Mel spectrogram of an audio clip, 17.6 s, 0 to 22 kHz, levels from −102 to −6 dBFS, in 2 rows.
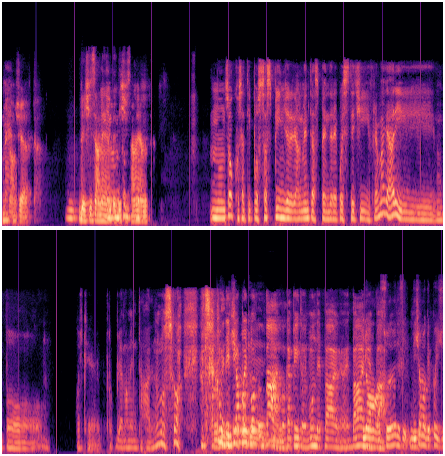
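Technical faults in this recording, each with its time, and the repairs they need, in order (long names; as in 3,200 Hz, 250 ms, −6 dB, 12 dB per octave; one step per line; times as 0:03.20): scratch tick 78 rpm −18 dBFS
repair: click removal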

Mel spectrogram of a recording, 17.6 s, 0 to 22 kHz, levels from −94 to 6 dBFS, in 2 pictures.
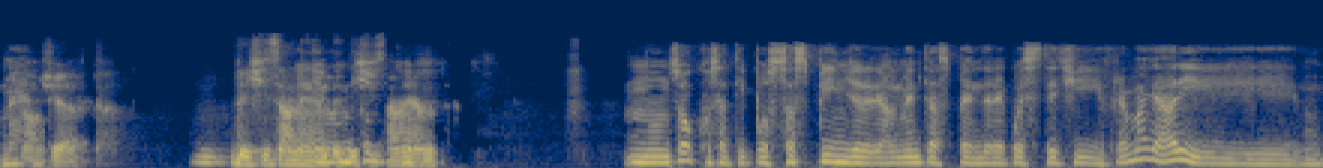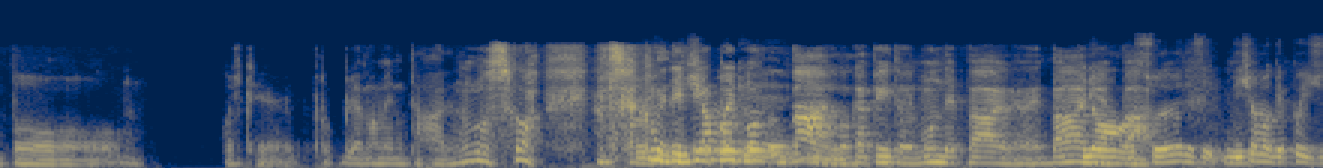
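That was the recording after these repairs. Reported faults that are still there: none of them is left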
